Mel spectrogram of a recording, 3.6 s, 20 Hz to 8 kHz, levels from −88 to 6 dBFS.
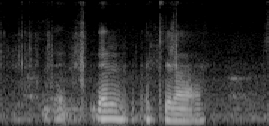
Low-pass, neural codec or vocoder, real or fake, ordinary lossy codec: none; none; real; none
